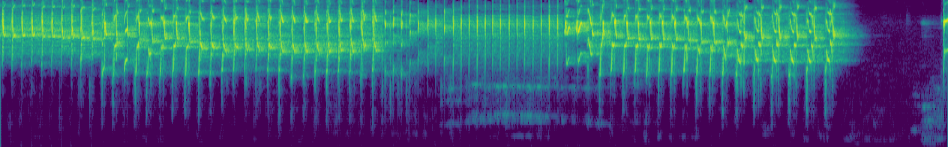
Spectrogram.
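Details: Sustained lovebird ngekek: a loud, fast, buzzy trill running almost unbroken for over eight seconds, briefly softening midway before ending abruptly.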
